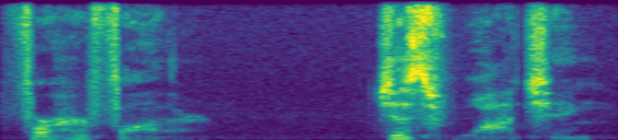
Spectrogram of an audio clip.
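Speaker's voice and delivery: a whispered storyteller's aside; hushed whisper. A narrator's reading. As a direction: drop to a whisper.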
